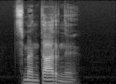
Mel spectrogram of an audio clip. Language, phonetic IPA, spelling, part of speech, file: Polish, [t͡smɛ̃nˈtarnɨ], cmentarny, adjective, Pl-cmentarny.ogg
